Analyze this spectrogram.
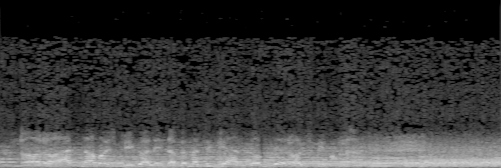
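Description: A man's cartoon voice talks with animation.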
